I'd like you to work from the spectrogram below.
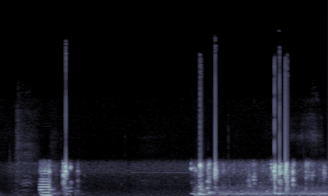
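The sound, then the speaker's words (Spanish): A car engine sputters briefly, falls quiet, then rumbles and revs steadily for several seconds, loud, with metallic clatter mixed in while the car is being repaired. “No, hombre, aquí le está arreglando el carro?”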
